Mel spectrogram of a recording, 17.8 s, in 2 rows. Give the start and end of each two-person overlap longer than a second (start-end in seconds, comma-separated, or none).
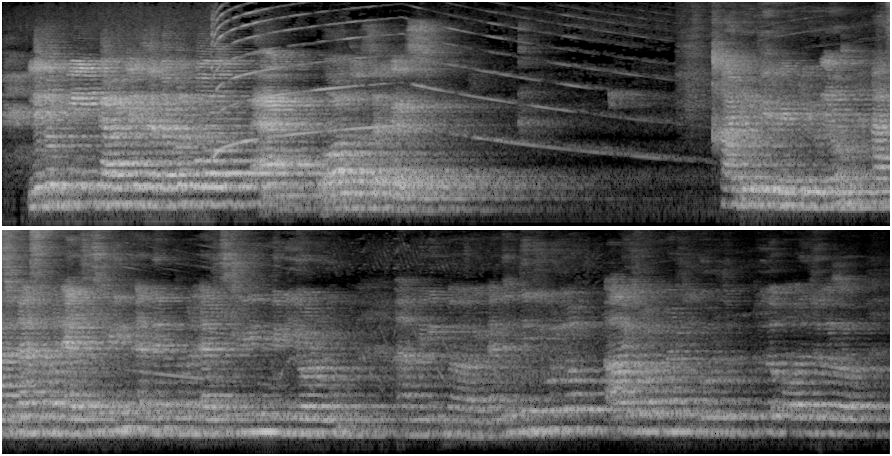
none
